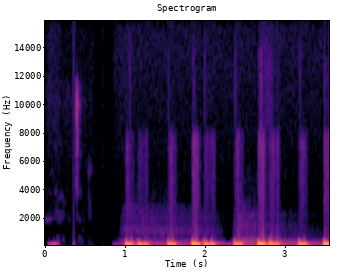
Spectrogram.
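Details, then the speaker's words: Heart-failure case auscultation, about 73 beats a minute: low-pitched regular three-beat gallop rhythm with a faint extra sound just after the second, heard the same at all cardiac foci. An S3 gallop. "Ya, o sea, el ritmo de galope se puede referir a S3 o S4,"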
